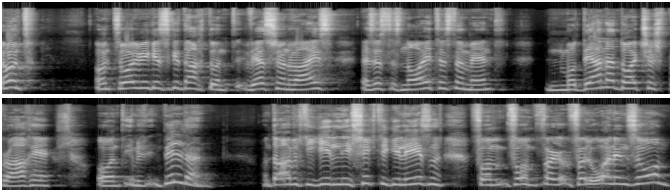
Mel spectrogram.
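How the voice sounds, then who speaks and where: A man speaks at an extremely high pitch and a fairly slow pace, with very even loudness and ordinary pitch variation. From Bavaria, Fürstenfeldbruck near Munich. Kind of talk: testimony.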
